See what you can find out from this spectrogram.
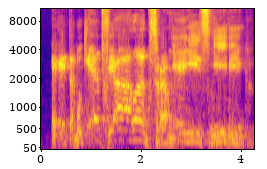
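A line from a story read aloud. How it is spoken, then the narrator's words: Witch growling. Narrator (Russian): продолжала рычать великая ведьма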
